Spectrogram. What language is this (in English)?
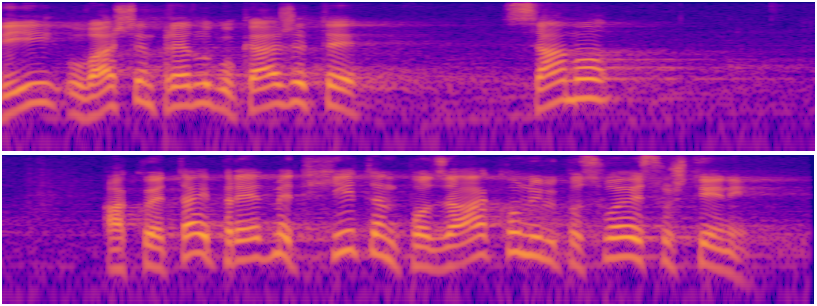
Serbian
